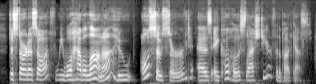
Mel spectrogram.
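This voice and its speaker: In a very clean recording with a silent background, a woman with an ordinary speaking voice talks at a fairly high pitch with lively intonation. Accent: American. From Baltimore area, US. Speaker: professor and department chair. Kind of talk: casual chat; scripted podcast intro.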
